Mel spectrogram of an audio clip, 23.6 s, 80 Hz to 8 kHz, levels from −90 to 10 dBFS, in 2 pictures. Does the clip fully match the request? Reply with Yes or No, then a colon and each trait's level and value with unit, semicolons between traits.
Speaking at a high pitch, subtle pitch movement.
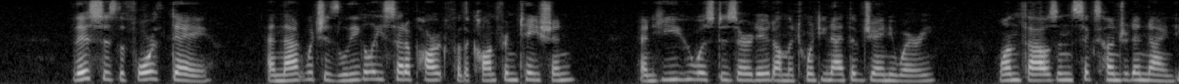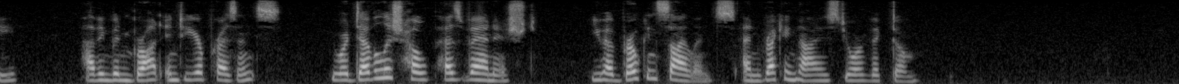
Yes: high, 225 Hz; narrow, 2.2 semitones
